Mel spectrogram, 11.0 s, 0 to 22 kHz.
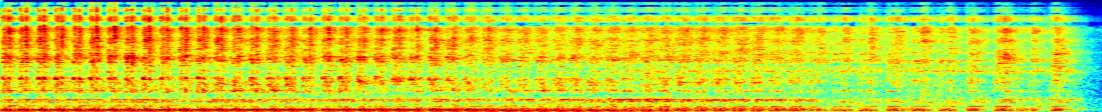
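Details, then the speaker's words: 1962 Chevy C10 with an LS swap: V8 idles with an uneven loping beat, about three pulses a second, then stumbles and dies. Choppy idle attributed to an aggressive cam; it sometimes runs well. "so yeah that's where we're at with that it's got a real choppy cam real choppy cam in it"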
